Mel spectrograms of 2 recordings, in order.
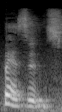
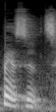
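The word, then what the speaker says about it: peasants: और सबसे लास्ट में आते थे कॉमन मैन यानी पेजेंट्स। ठीक है, पीजेंट प्रोनाउंसिएशन नहीं है, पेजेंट्स है।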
